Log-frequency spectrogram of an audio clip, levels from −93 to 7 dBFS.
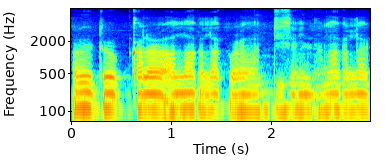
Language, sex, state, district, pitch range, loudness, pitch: Nagamese, male, Nagaland, Kohima, 105-110 Hz, -22 LUFS, 105 Hz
